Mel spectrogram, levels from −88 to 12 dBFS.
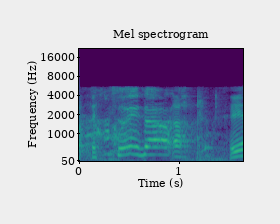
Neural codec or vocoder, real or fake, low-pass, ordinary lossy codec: codec, 16 kHz, 4 kbps, FreqCodec, larger model; fake; 5.4 kHz; none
